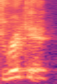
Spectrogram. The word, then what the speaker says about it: Ricket: get his name wrong Rick or rer Ricket it's Ricket Ricket oh my God I'm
